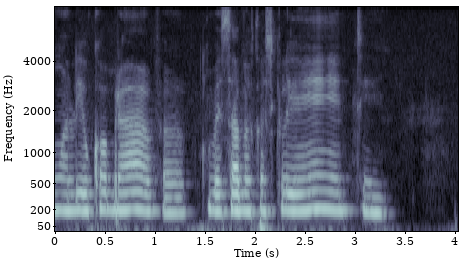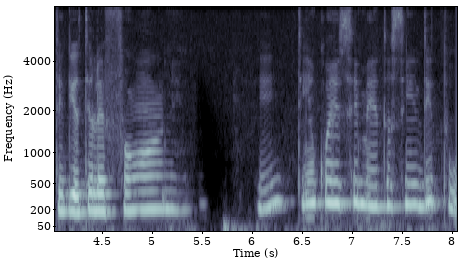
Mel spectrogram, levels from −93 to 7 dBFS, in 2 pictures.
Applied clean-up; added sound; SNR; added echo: neural mask model Resemble Enhance denoiser.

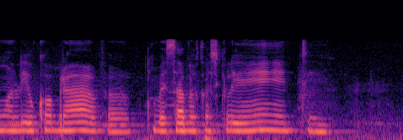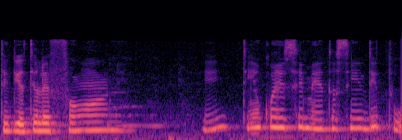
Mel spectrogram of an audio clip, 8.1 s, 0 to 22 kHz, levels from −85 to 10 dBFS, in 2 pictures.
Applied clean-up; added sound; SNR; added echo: none; none; none; none.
